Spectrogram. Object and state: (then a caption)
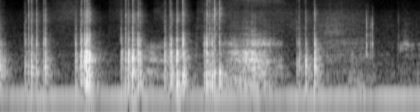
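Solid varnished wooden desk. Long painted nails scratch and tap the solid varnished wooden top of a desk, making quick, uneven bursts of dry clicks and rasping strokes. The scratches are bright and brief, with a steady low hum underneath.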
